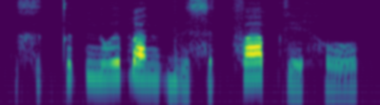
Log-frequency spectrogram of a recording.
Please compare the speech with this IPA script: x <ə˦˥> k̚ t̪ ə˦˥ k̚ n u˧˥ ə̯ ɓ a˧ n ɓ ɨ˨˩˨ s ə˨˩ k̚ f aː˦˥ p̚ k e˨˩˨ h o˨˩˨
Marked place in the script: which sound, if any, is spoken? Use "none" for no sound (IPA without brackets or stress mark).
ə˨˩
